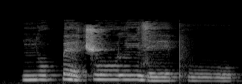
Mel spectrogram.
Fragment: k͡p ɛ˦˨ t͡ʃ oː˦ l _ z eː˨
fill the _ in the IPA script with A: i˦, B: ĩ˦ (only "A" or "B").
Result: B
